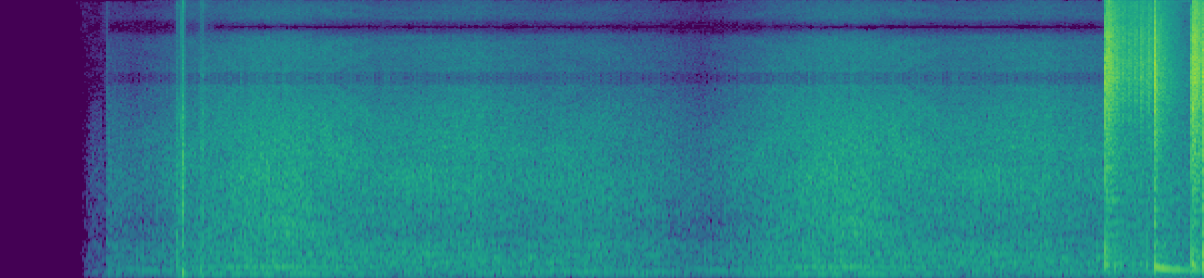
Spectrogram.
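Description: Cars drive by on a city street.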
